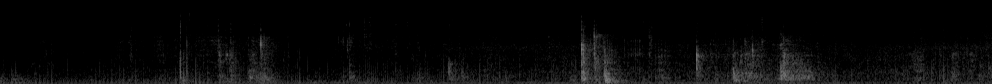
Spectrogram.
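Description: Faint scattered knocks, scrapes and rustles of a person climbing over a stage wall, hands and body pressing and sliding on the set. A few sharper knocks come about six, seven and eight seconds in, over a low steady hum.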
